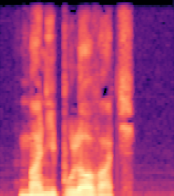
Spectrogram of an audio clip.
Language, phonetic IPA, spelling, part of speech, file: Polish, [ˌmãɲipuˈlɔvat͡ɕ], manipulować, verb, Pl-manipulować.ogg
